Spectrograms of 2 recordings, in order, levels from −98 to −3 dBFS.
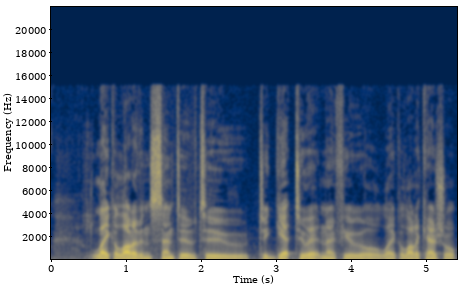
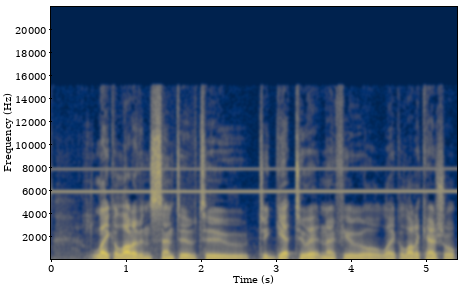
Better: first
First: none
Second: high-pitched whine; noticeable; throughout; 6 kHz, 15 dB below the speech

